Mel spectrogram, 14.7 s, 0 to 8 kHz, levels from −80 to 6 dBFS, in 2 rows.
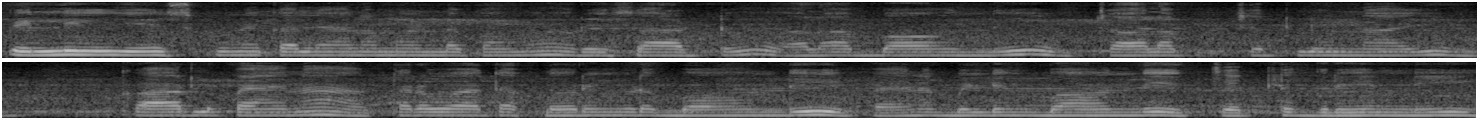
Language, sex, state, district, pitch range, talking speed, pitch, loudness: Telugu, male, Telangana, Nalgonda, 165-180 Hz, 95 wpm, 170 Hz, -30 LUFS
